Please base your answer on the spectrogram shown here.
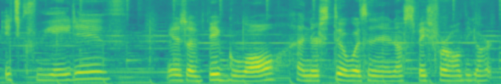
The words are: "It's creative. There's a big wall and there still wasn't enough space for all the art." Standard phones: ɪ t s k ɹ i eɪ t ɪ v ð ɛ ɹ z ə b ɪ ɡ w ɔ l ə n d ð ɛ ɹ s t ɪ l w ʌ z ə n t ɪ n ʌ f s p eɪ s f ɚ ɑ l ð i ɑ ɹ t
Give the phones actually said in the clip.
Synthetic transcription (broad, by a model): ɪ t s k ɹ i eɪ t ɪ v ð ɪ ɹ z ə b ɪ ɡ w ɔ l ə n ð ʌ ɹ s t ɪ l w ʌ z ə n t ɪ n ʌ f s p eɪ s f ɚ ɑ l ð i ɑ ɹ t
